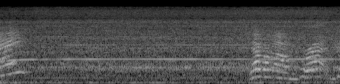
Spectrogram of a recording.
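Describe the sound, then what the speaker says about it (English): A hand-held hair dryer blows steadily at close range while drying paint on a canvas, giving a constant whirring hiss with a thin whine. Brief vocal sounds rise over it near the start and end. "So you're going to grab your hair dryer."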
